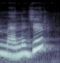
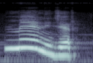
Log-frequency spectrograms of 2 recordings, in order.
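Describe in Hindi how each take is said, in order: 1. यह अंग्रेज़ी लहजे में बोला गया है। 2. यह रूसी लहजे में बोला गया है। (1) "इंग्लिश में बोलते हैं मैनेजर" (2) "थोड़ा एक्सेंट रशियन लाना है"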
